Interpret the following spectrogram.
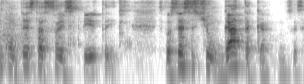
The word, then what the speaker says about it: Gattaca: Gente, seguinte, porque o Gattaca, aliás, Alexandre, você que é o nosso consultor de cinéfilo, aí, qual é a pronúncia certa aí? Gattaca.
